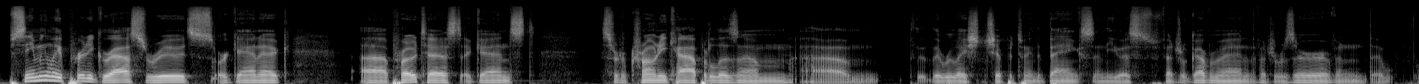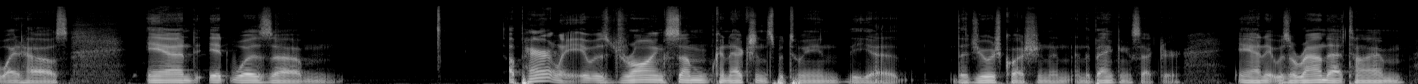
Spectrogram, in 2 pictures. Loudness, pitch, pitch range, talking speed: -22 LUFS, 85 Hz, 80-95 Hz, 125 wpm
